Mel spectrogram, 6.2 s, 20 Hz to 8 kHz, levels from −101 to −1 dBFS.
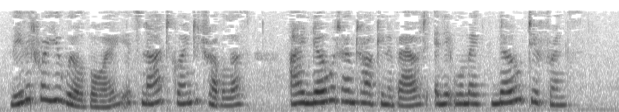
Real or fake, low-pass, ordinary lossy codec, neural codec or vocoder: real; 7.2 kHz; MP3, 24 kbps; none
